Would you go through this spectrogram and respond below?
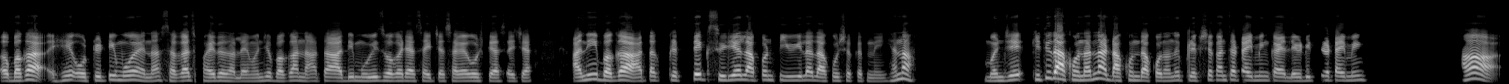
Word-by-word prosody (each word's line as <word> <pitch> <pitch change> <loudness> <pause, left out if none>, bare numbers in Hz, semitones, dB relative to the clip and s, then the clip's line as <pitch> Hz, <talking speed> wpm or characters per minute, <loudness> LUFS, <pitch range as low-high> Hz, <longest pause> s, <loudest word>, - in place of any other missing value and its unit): अ, 165 - +1
बघा, 175 +6 +5 0.2
हे 200 +4 -4
ओ-टी-टीमुळे 195 +4 -2
हे - - -2
ना 170 +3 -4
सगळाच 180 0 -1
फायदा 170 0 -2
झालाय. 155 -1 -5
म्हणजे 160 +4 -9
बघा 175 +1 -2
ना, 165 -3 -5
आता 165 +1 -4
आधी 165 +2 0
मूव्हीज 175 +1 -4
वगैरे 170 0 -1
असायच्या 160 -1 -4
सगळ्या 160 0 -2
गोष्टी 165 -1 -4
असायच्या 155 0 -4 0.5
आणि 220 +8 +1
बघा, 195 +2 +6
आता 170 +4 -1
प्रत्येक 195 +5 0
सीरियल 210 +2 0
आपण 205 +2 +2
टीव्हीला 190 0 -3
दाखवू 165 +2 -1
शकत 160 -2 -10
नाही 150 -1 -15
आहे 185 - -7
ना. 260 - +5 0.7
म्हणजे 175 +6 -1
किती 225 +6 -5
दाखवणार 210 -7 +7
ना? 275 - +7
दाखवून, 190 +2 -1
दाखवून 180 -2 0
आणि 180 +3 -7
प्रेक्षकांचा 205 +3 -3
टाईमिंग 195 -1 0
काय? 175 -2 +1
लेडीजचा 175 +3 -3
टाईमिंग 195 +2 -1 1.0
हां. - - +5
180 Hz, 180 wpm, -23 LUFS, 165-200 Hz, 1.0 s, दाखवणार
